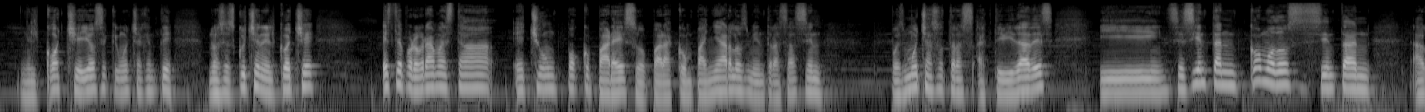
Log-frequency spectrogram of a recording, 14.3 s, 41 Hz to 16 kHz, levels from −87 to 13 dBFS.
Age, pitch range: 20-39, 105-135 Hz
